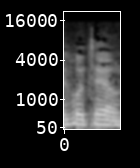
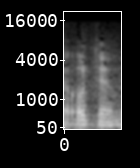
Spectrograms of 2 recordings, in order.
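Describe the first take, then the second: First: Said in the usual way. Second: Hotel with a silent h, said "otel"; French pronunciation. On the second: Shown as a demonstration. Showing how the French say hotel, "otel" with no h. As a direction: drop the h in hotel, French style. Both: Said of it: "They say hotel".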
